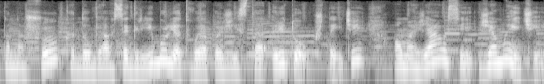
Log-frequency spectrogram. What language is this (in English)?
Lithuanian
